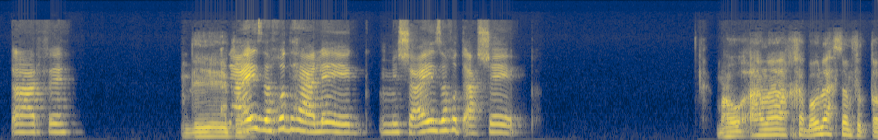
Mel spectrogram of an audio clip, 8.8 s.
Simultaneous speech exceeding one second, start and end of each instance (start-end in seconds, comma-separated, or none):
none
